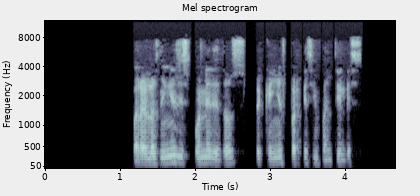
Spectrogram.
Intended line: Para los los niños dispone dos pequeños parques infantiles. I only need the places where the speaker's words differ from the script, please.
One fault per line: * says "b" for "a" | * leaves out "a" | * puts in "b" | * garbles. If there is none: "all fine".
* leaves out "los"
* puts in "de"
